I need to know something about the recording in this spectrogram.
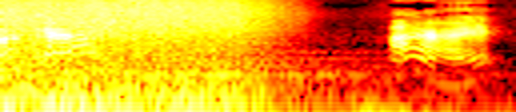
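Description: A monster screeches and crashes loudly in a fight.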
